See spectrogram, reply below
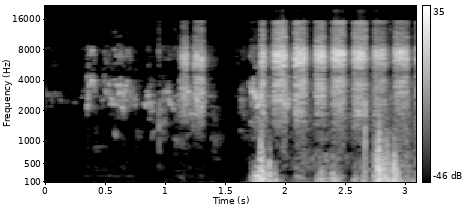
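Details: Budgies twitter softly, then a rapid, even series of harsh pulsed chirps, about three per second, over low rumbling thuds.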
